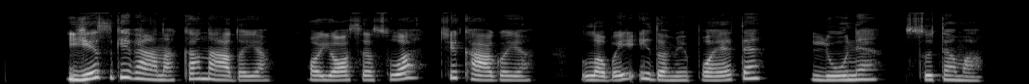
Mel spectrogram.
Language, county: Lithuanian, Klaipėda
